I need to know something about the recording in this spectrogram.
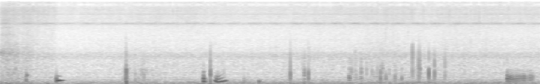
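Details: Low gurgling, squeaky rumbles and bubbling pops from an empty stomach of someone who had not eaten that evening and was very hungry, over a steady hum: hunger stomach growling (borborygmi).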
